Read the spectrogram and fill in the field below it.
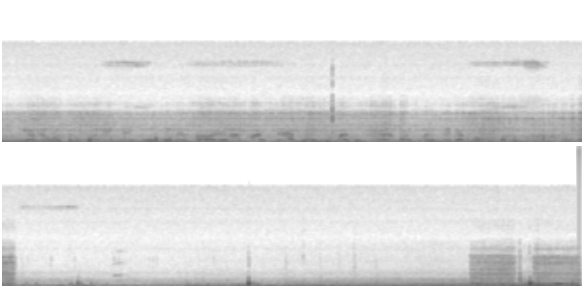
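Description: A car engine hums low and steady, heard from inside the car.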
